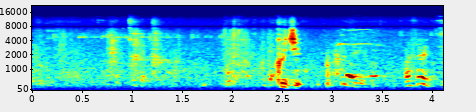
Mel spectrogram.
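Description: A dog whimpering: a falling whine about two and a half seconds in, then a couple of short, higher whines.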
